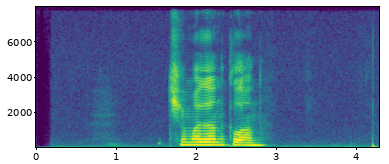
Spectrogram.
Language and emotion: Russian, neutral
